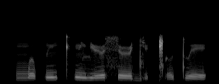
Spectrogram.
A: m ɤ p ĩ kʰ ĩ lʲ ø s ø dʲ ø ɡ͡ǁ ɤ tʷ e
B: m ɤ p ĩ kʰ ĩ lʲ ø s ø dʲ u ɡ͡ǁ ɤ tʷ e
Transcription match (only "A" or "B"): A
